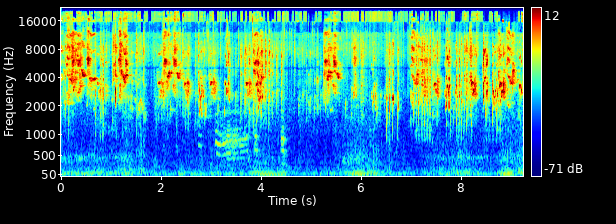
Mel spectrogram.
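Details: Budgerigars feeding on millet spray chatter with dense, scratchy chirps and warbles, several birds calling at once.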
